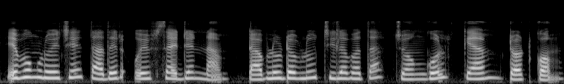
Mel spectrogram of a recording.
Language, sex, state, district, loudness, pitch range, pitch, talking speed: Bengali, female, West Bengal, Alipurduar, -17 LUFS, 255-295 Hz, 275 Hz, 140 wpm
